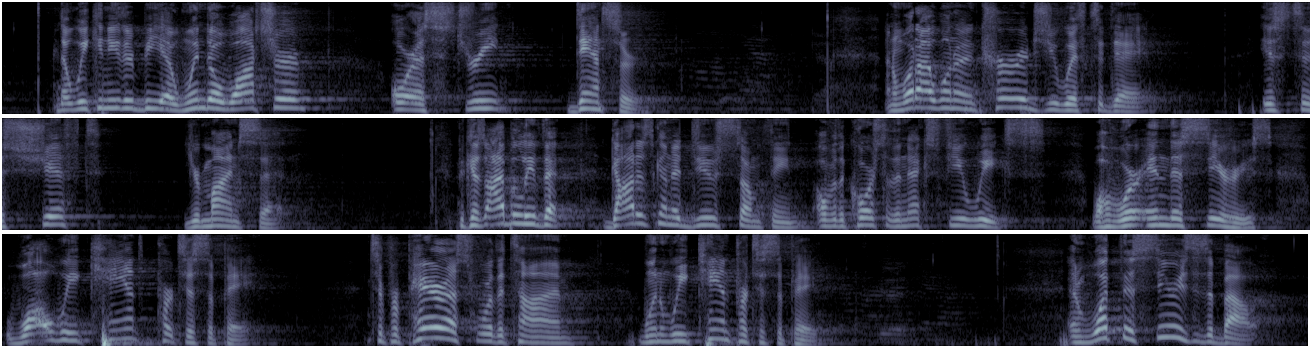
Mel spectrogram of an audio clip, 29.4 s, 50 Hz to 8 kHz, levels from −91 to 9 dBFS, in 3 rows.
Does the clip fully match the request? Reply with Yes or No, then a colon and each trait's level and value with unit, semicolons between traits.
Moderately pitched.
Yes: medium, 180 Hz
